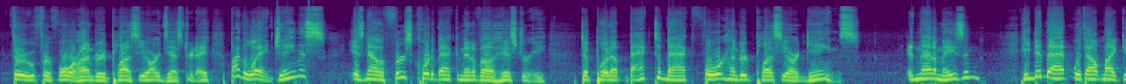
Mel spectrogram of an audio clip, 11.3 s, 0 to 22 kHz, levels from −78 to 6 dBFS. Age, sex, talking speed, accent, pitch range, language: 40-59, male, 170 wpm, American, 130-170 Hz, English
